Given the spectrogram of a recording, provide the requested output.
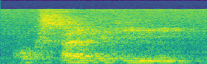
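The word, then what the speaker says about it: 積極的に: 조사 부분까지도 국사적이니 국사적이나 積極的に積極的な. 그런데 이것은 이제 이론적으로 알고는 있는데 이해는 했지만 실제로 그렇게 발음하는 것은 결코 쉽진 않습니다. 왜냐하면 국사적이니 첫 소리 하나만 맞고 그 다음 계속 높은 소리가 하나, 둘, 셋, 넷, 다섯, 여섯 개나 계속 이어지잖아요.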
